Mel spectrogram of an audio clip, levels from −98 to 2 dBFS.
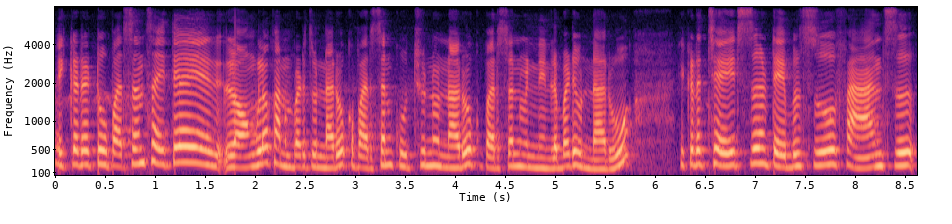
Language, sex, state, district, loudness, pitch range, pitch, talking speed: Telugu, female, Andhra Pradesh, Visakhapatnam, -15 LUFS, 205-245 Hz, 230 Hz, 140 wpm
